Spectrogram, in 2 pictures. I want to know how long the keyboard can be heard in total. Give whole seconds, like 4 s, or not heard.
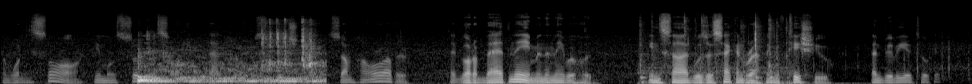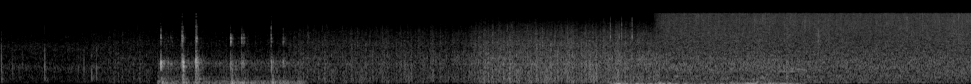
7 s.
